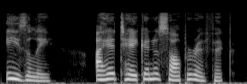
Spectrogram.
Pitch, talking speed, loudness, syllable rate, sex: 210 Hz, 145 wpm, -18 LUFS, 6.4 syllables/s, female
